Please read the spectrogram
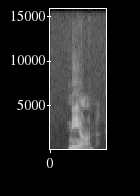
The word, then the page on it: neon: American English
